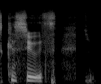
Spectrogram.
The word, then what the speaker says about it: Kosuth: As you begin praying to Kosuth or Kosoth, I'm not sure 100% how it's pronounced. Somewhere in the Kosoth. Yeah. It's according to this page you sent me quite some time ago. It's Kosuth. Okay.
